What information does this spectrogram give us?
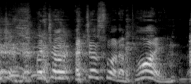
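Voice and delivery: cracking up while protesting; laughing. Retold or imitated. Retelling his bar reply to pushy girls, laughing.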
